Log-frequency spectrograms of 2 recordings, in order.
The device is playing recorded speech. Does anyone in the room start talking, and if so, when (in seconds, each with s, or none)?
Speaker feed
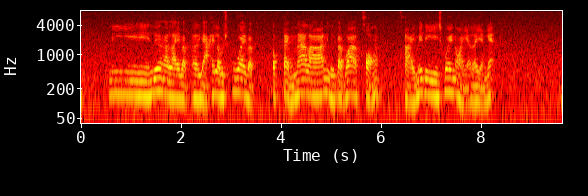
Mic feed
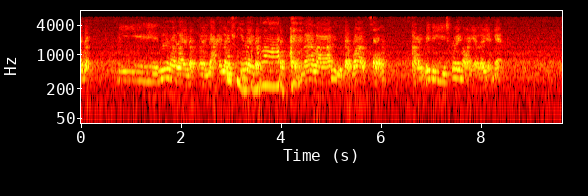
2.9 s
